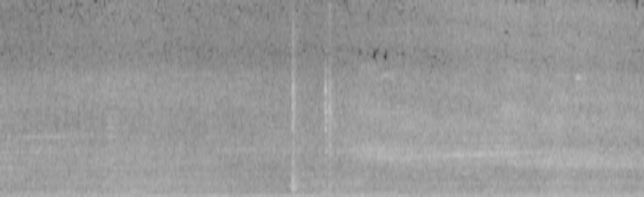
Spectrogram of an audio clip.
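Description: A vehicle engine idling steadily with a low hum, with two sharp clicks about three and a half and four seconds in.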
